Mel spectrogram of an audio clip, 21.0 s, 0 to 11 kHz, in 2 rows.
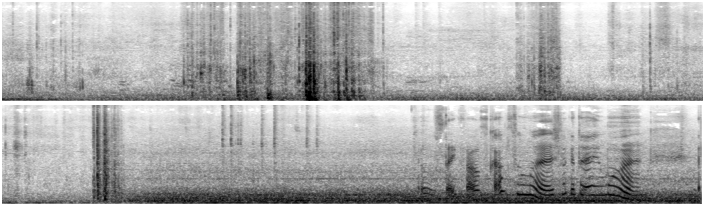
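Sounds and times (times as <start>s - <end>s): store background rumble: 0.0s - 21.0s
items knocking and rustling: 2.7s - 5.8s, 7.7s - 8.5s, 11.8s - 12.4s.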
